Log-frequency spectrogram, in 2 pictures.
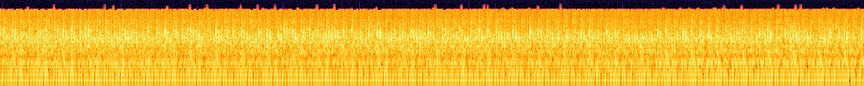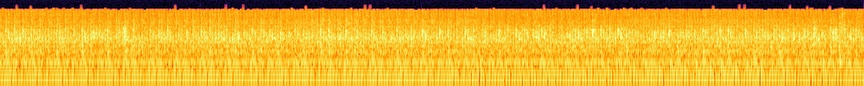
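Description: A tractor engine idles steadily close by.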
